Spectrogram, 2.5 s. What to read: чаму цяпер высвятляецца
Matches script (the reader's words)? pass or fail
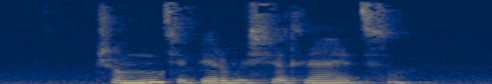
pass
